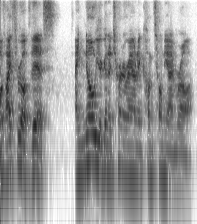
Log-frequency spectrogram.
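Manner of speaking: ordinary talk, nothing marked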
